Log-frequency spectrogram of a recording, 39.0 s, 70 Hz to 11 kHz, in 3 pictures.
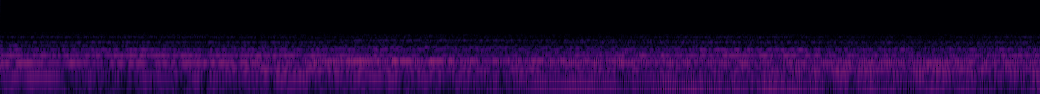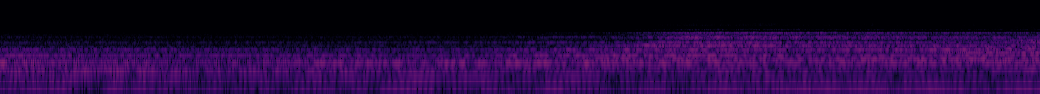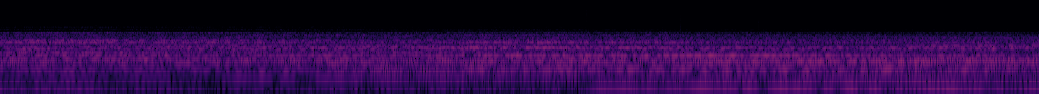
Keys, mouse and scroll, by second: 0.4-1.2 scroll up 1, 1.2 middle click, 1.7-3.2 scroll up 1, 3.8-4.5 scroll down 1, 4.5 middle click, 7.3 scroll down 1, 7.6 scroll up 1, 7.9 shift+middle click, 8.3-9.2 scroll up 1, 9.7 shift+middle click, 11.9 typing, 12.1-13.5 scroll up 1, 13.9 scroll up 1, 14.2 shift+middle click, 14.5 scroll up 1, 14.9 shift+middle click, 16.7-18.2 typing, 17.6 Escape, 24.2 Return, 25.1 typing, 26.1 Return, 27.3-28.2 typing, 28.2 Return, 29.4 typing, 30.0 Return, 31.7 typing, 32.3 Return, 33.2-33.9 scroll down 1, 34.8-35.6 scroll up 1, 35.6 typing, 36.1-36.6 scroll down 1, 36.6 right click, 37.3 Escape, 38.1-38.7 scroll down 1.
